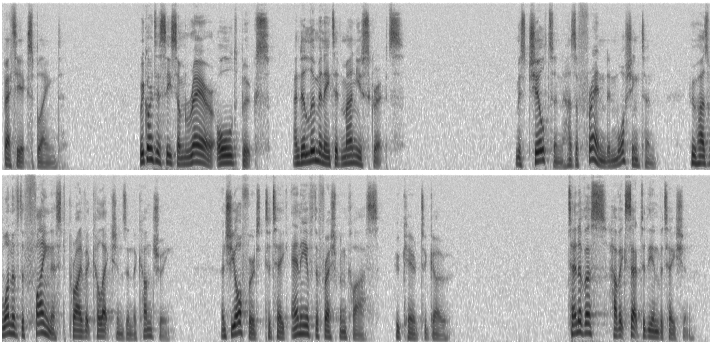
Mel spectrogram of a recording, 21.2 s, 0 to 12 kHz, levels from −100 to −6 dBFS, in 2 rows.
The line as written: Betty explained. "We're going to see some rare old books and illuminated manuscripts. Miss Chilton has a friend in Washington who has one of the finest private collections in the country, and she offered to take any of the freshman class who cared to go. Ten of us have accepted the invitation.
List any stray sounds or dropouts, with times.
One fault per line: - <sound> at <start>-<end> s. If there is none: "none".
none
